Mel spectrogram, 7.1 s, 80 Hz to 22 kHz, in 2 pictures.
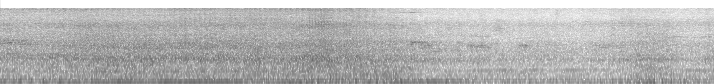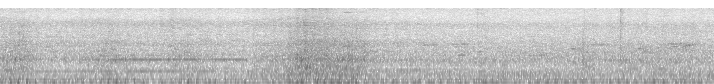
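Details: Honda Vario 125 scooter with a wiring fault (ignition on but starter, horn, turn signals dead), after repair and reassembly: small single-cylinder engine idles on a steady low beat and keeps running while the wiring is wiggled; no cutting out.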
